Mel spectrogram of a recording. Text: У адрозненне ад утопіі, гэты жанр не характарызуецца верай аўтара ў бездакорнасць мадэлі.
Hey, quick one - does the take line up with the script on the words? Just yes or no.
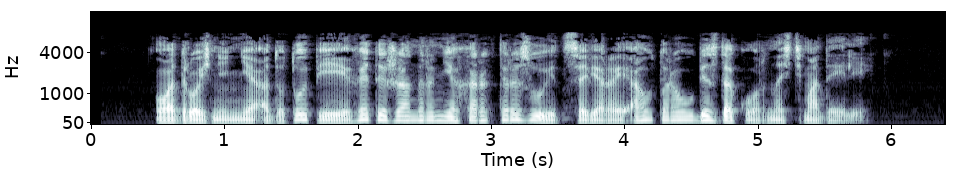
yes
